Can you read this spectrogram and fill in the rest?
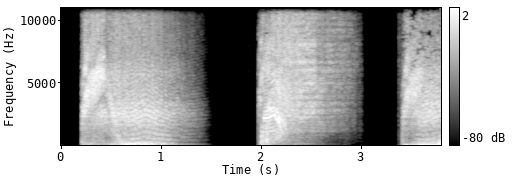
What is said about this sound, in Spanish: eran dos motores viejos, así sucios, medio defectuosos y entonces a eso le agregó la interferencia que causaba en estos motores el acercar un micrófono sin protección electromagnética. Y así pues tenemos el sonido de los sables de luz.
